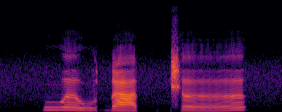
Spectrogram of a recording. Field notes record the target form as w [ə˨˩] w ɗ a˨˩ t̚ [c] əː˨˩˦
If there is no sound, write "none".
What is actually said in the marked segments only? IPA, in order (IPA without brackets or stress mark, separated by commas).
ə˨˩, c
